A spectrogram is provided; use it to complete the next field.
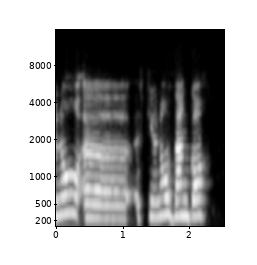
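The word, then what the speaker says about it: Van Gogh: uh if you know van gaal or what or in the dutch they say it like funko who is a painter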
